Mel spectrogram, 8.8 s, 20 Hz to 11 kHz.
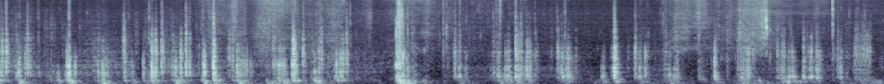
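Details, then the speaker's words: Peugeot 308 T9 door stoppers repaired with a kit about two years earlier, car sitting in sun around 25°: repeated dry creaks and groans about two a second as the door swings; dry, creaking door check strap. "in hot weather let's say when it's around 25° outside and the car's been sitting in the sun the doors start to Creak a little again it sounds like this"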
